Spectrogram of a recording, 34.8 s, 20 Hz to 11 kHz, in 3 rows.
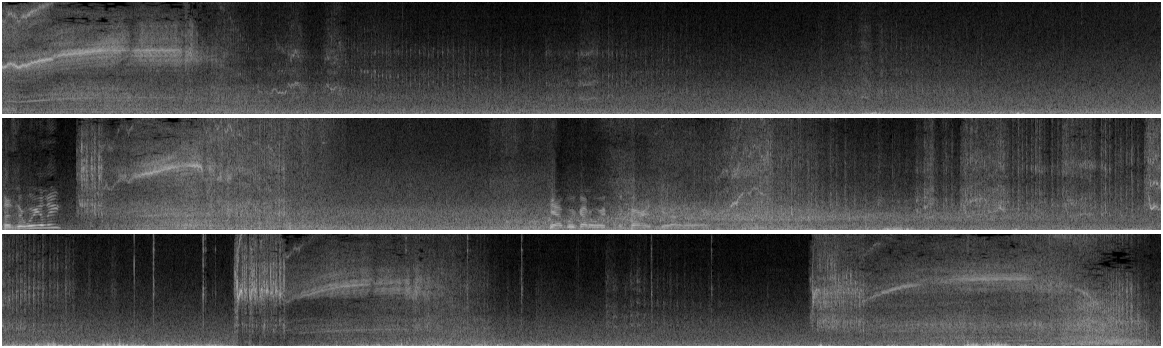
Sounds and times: Engine: 0:00.0 - 0:10.0, 0:12.3 - 0:34.7
Outside, rural or natural: 0:00.0 - 0:34.7
Vehicle: 0:00.0 - 0:34.7
Speech: 0:11.6 - 0:12.2, 0:17.0 - 0:18.7.

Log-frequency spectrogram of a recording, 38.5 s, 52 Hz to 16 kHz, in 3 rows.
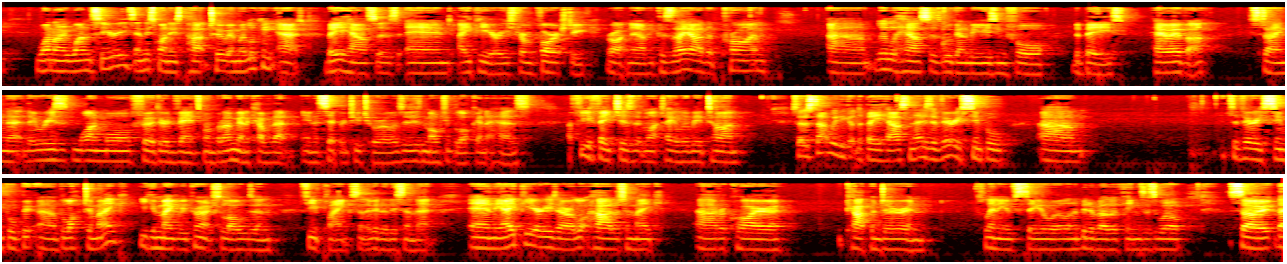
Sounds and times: Speech: 0:00.0 - 0:23.8, 0:24.8 - 0:38.4.

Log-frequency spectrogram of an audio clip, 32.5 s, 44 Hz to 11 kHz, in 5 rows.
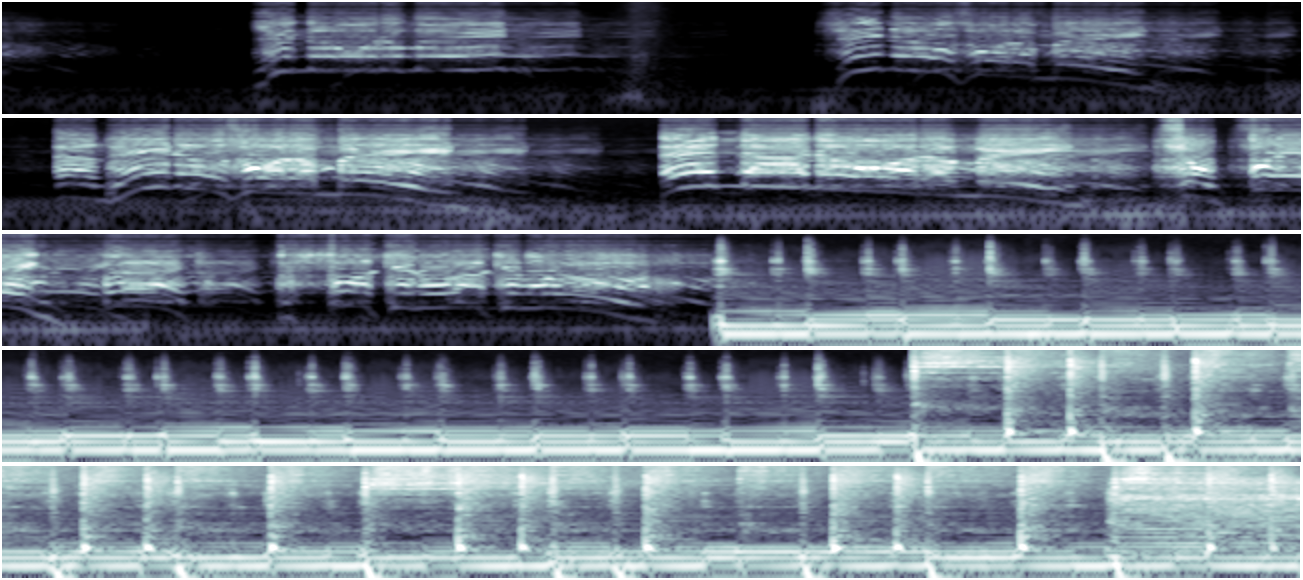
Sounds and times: Rock and roll: 0:24.0 - 0:32.4.

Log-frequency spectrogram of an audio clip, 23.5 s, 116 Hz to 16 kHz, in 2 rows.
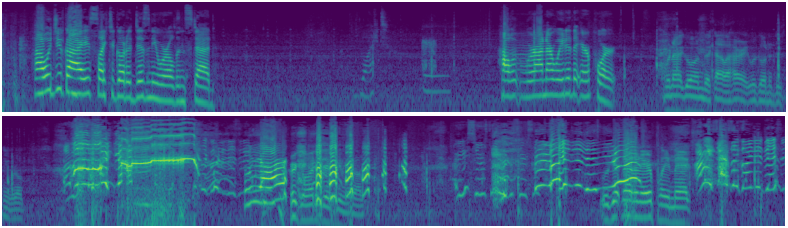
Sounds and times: Child speech, kid speaking: 0:05.3 - 0:06.8, 0:12.7 - 0:13.7, 0:14.7 - 0:16.0, 0:18.5 - 0:23.5.

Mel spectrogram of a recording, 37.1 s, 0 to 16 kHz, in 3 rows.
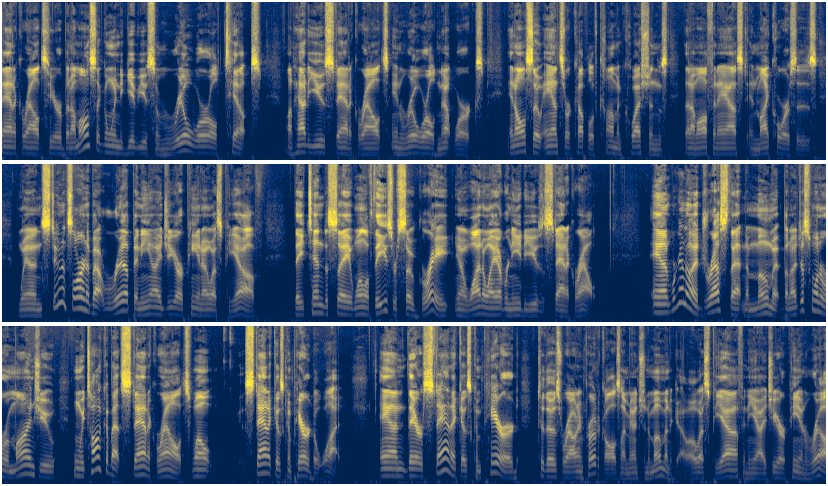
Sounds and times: Speech: 0:00.0 - 0:21.3, 0:22.1 - 0:37.0.

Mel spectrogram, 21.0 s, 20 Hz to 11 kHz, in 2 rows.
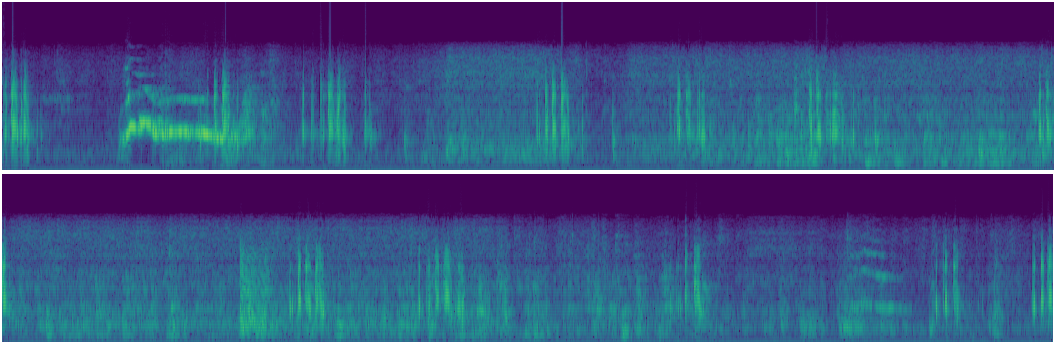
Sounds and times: Frog: 0:00.0 - 0:00.4, 0:02.0 - 0:02.4, 0:03.0 - 0:03.8, 0:05.3 - 0:05.8, 0:06.6 - 0:07.1, 0:08.0 - 0:08.6, 0:10.4 - 0:10.7, 0:13.4 - 0:13.8, 0:14.7 - 0:15.2, 0:17.2 - 0:17.6, 0:19.8 - 0:20.2, 0:20.8 - 0:21.0.

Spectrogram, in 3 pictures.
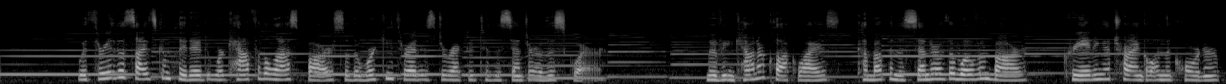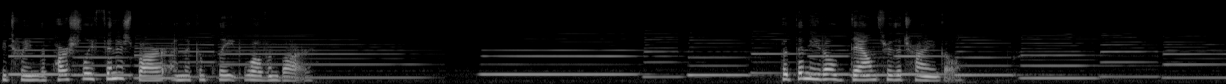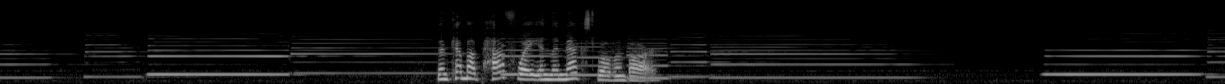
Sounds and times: Music: 0:00.0 - 0:36.7
Speech: 0:00.8 - 0:06.0, 0:07.1 - 0:15.4, 0:20.1 - 0:21.9, 0:28.9 - 0:31.2.

